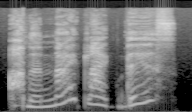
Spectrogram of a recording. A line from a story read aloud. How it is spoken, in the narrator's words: I exclaimed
